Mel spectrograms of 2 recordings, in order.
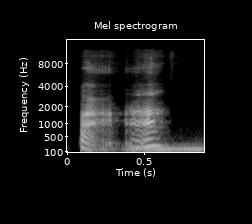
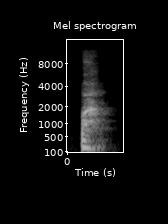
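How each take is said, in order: First: The pitch dips down and then rises. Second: The syllable is short and light, unstressed. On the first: "Third tone is fall down and rising" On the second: "the natural tone is a light ba"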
